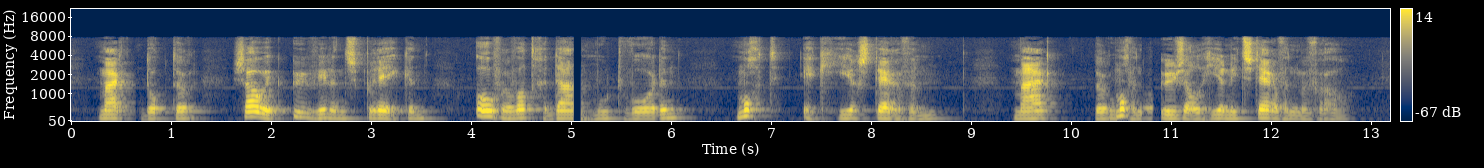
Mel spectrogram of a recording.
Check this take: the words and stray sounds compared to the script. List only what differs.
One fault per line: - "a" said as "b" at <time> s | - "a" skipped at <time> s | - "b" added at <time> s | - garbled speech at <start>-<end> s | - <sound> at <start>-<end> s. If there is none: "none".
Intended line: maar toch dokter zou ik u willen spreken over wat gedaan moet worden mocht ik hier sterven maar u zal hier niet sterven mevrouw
- "toch" skipped at 0.6 s
- dropout at 5.0-5.1 s
- garbled speech at 10.2-10.8 s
